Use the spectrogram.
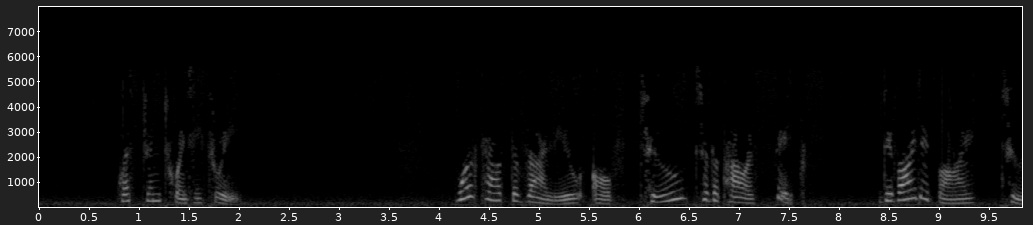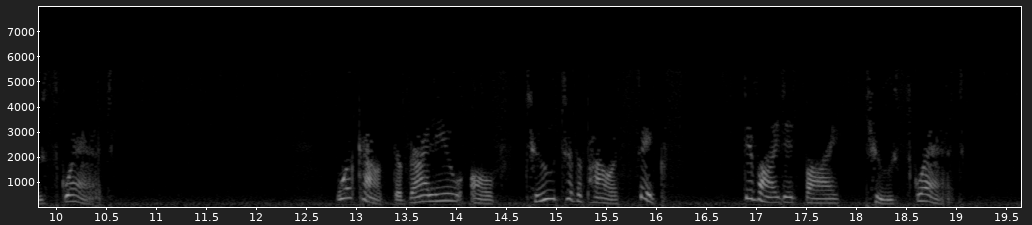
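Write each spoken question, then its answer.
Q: Work out the value of 2 to the power 6 divided by 2 squared.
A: 16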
